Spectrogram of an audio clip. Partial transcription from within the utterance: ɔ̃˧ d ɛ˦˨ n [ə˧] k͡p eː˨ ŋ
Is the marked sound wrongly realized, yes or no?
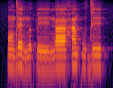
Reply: no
